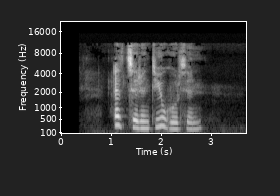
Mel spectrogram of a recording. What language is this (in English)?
Kabyle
